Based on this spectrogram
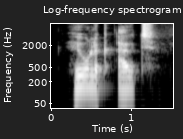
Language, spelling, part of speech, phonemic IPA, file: Dutch, huwelijk uit, verb, /ˈhywᵊlək ˈœyt/, Nl-huwelijk uit.ogg
- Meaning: inflection of uithuwelijken: 1. first-person singular present indicative 2. second-person singular present indicative 3. imperative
